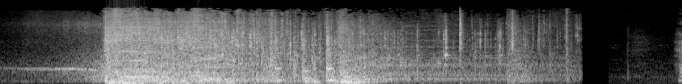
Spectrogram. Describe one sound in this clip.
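A loud explosion booms and roars, with debris clattering down.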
